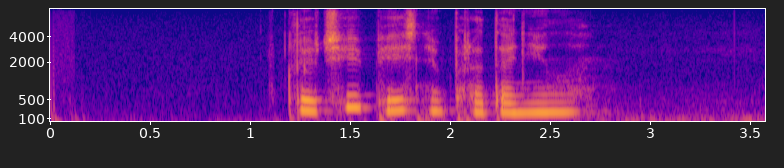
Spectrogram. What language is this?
Russian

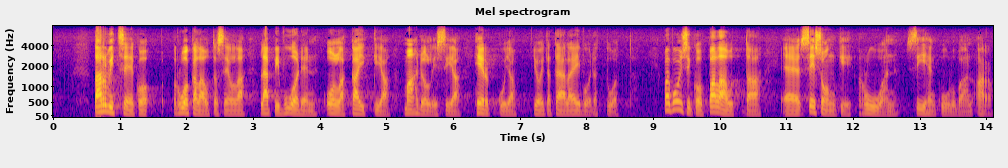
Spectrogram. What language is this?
Finnish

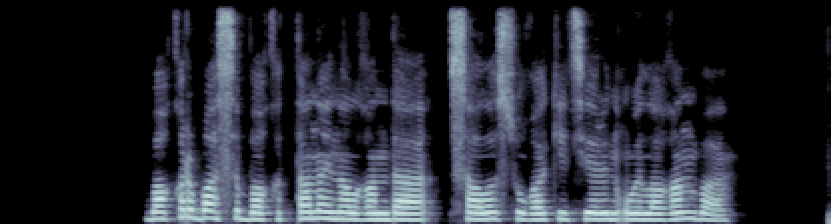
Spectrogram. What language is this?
Kazakh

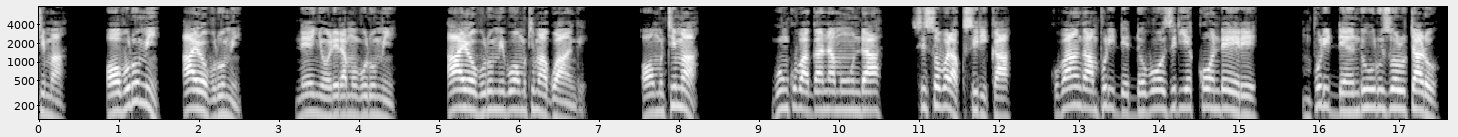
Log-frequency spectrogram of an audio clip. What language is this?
Ganda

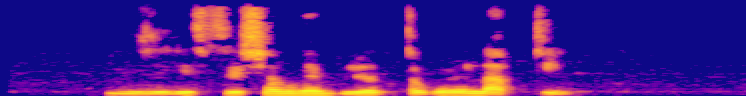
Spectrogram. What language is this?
Bangla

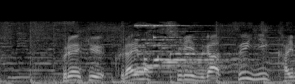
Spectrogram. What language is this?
Japanese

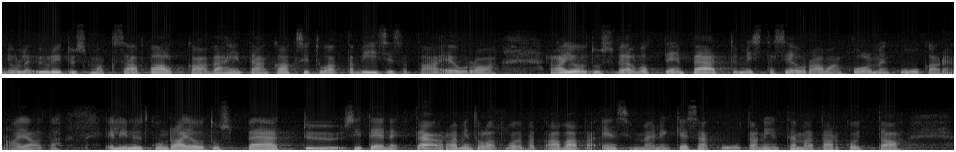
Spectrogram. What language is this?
Finnish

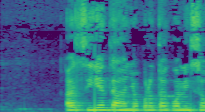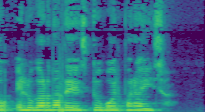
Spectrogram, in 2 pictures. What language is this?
Spanish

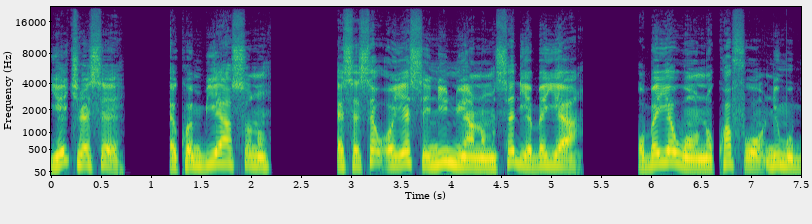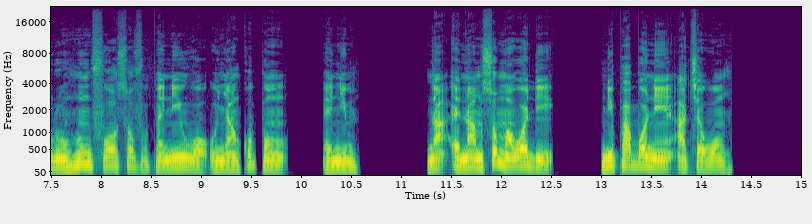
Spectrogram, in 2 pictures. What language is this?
Akan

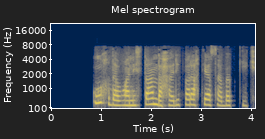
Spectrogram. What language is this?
Pashto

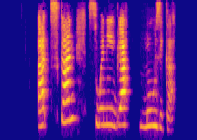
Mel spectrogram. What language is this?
Latvian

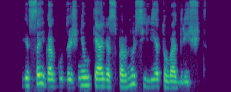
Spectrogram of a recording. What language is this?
Lithuanian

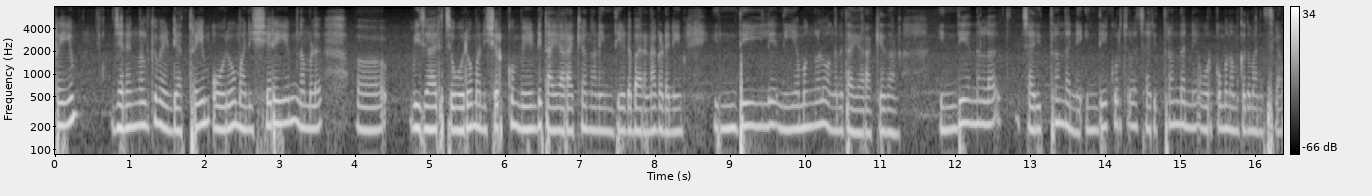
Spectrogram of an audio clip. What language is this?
Malayalam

